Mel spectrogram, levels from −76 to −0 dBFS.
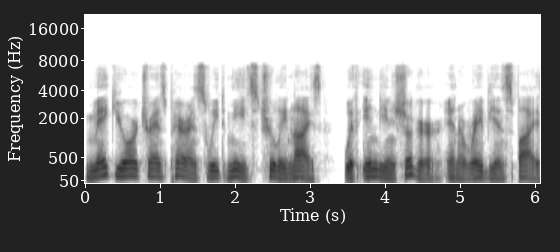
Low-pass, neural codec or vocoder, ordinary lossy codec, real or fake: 7.2 kHz; none; AAC, 32 kbps; real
